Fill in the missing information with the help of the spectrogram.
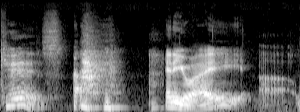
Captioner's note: laughs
